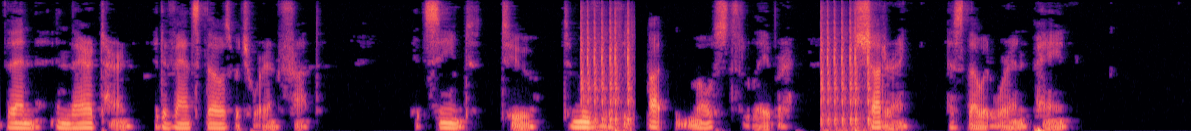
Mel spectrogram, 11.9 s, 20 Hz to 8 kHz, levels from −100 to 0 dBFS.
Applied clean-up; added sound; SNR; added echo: none; Cupboard open or close / Door; -1 dB; none.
